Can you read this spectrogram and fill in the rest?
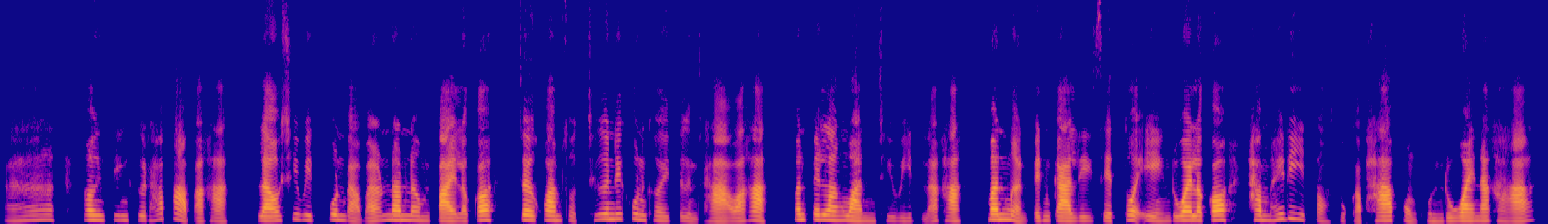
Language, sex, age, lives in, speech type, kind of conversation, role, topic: Thai, female, 35-39, Thailand, conversation, advice, advisor, ทำไมฉันถึงตื่นเช้าและทำตามตารางได้ยาก และควรปรับอย่างไร?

